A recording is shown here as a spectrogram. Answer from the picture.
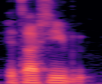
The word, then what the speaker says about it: Bezzecchi: The guy whose name I hadn't heard of and couldn't pronounce correctly last time, Marco Bezzecchi, is how you pronounce it.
